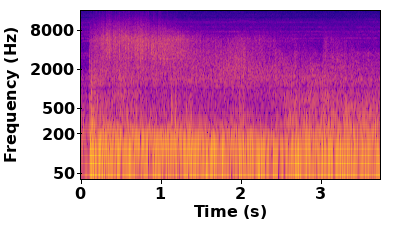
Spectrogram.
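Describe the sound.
An artillery gun firing a shell: a sudden loud boom at the very start that rolls into a sustained, deep rumbling roar lasting the whole stretch, with no voices.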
